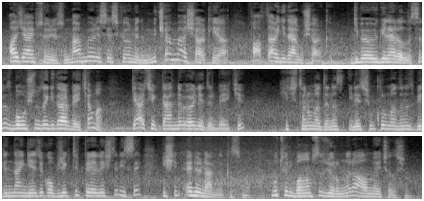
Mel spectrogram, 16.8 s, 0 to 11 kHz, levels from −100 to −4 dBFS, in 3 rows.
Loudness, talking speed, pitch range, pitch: -24 LUFS, 155 wpm, 140-195 Hz, 170 Hz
